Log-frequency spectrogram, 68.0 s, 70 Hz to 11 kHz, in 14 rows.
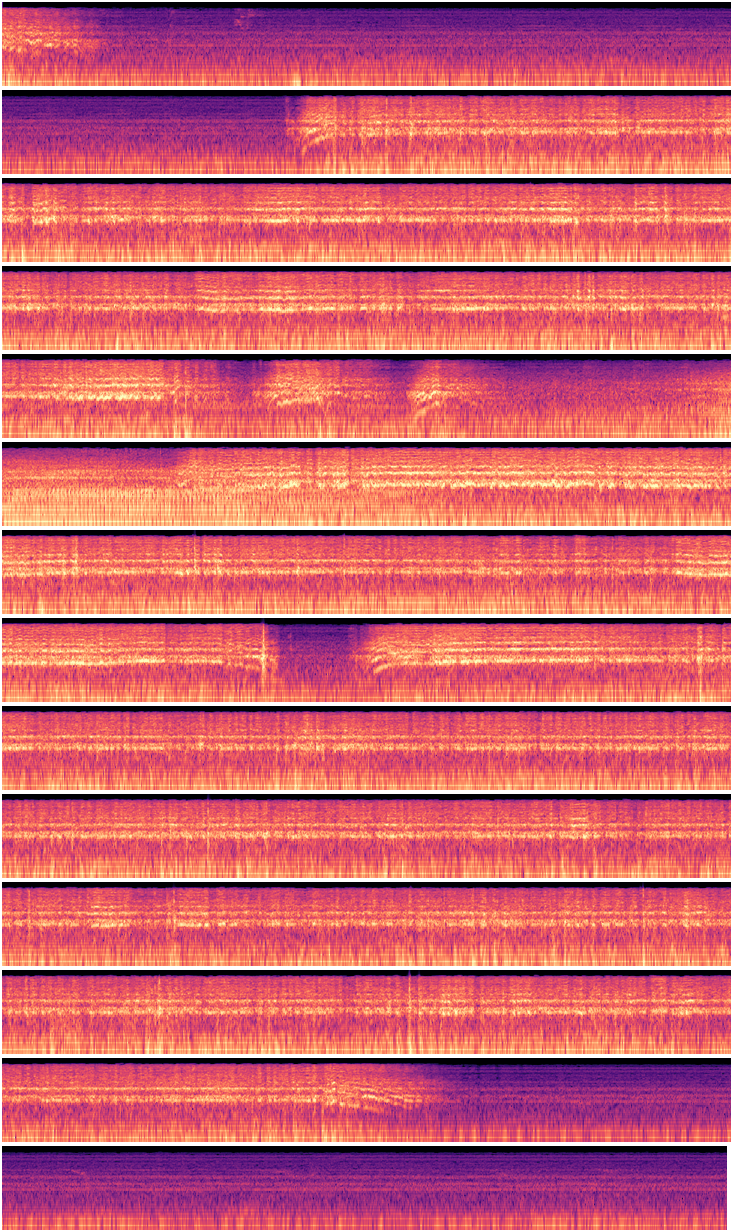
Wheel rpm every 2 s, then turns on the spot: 30, 0, 0, 100, 230, 230, 230, 230, 220, 230, 90, 20, 30, 180, 210, 230, 230, 170, 150, 230, 230, 230, 230, 240, 230, 230, 230, 230, 230, 230, 70, 0, 0, 0.
none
